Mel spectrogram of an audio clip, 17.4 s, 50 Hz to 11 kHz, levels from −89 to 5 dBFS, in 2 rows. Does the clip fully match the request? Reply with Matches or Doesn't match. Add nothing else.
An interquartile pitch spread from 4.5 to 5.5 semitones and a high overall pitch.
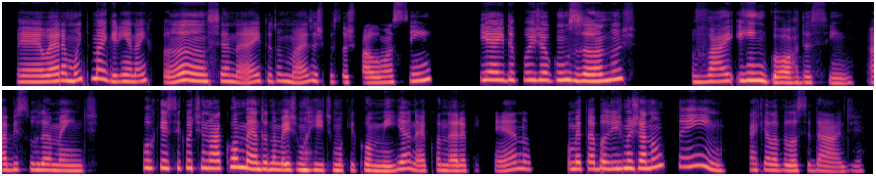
Matches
